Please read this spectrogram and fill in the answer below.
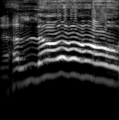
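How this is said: Hello is said grandly, like a formal announcement. The speaker calls it wrong. "do like a proclamation"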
